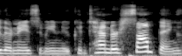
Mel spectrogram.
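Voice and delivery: usual speaking voice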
